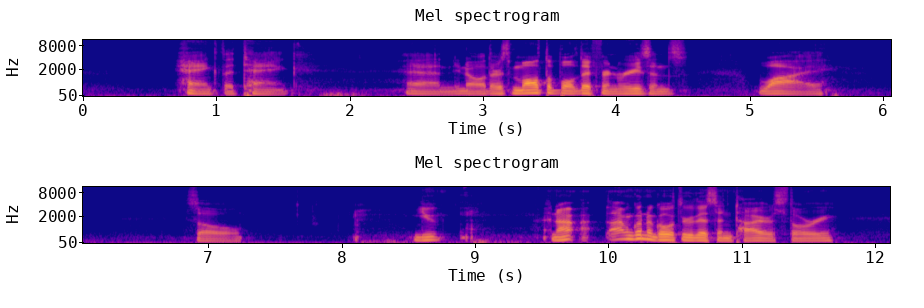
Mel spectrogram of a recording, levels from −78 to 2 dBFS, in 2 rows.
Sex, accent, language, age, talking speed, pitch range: male, American, English, 20-39, 115 wpm, 100-115 Hz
